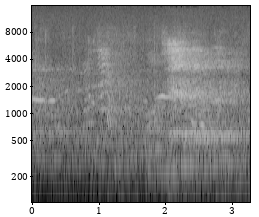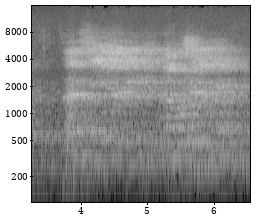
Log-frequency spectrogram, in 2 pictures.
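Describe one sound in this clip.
A man speaks into a microphone, heard over loudspeakers.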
